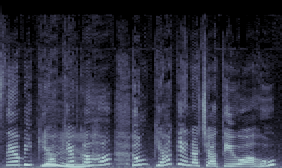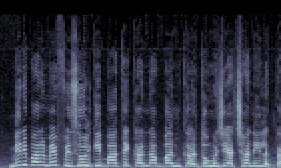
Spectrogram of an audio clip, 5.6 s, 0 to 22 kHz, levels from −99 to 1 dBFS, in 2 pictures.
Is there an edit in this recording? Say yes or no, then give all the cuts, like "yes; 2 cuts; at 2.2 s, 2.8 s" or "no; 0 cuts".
no; 0 cuts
